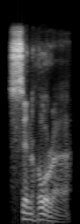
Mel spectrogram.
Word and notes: senhora: British English

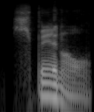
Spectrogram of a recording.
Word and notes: spinal: American English

